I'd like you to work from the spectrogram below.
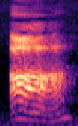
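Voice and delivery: "ah" as in hot, open and loud; short o sound. Shown as a demonstration. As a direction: say "ah" with the jaw dropped. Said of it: "ah sound".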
